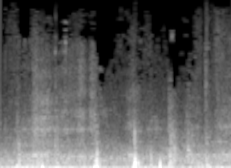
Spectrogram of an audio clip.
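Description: Footsteps on a tarmac path, a few light irregular steps, over a steady low outdoor rumble.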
